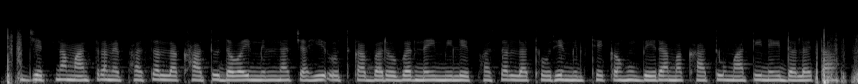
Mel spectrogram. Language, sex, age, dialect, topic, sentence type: Chhattisgarhi, female, 25-30, Northern/Bhandar, agriculture, statement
